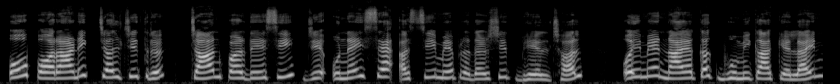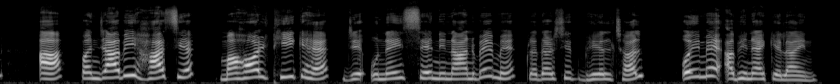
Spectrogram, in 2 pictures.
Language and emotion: Maithili, neutral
